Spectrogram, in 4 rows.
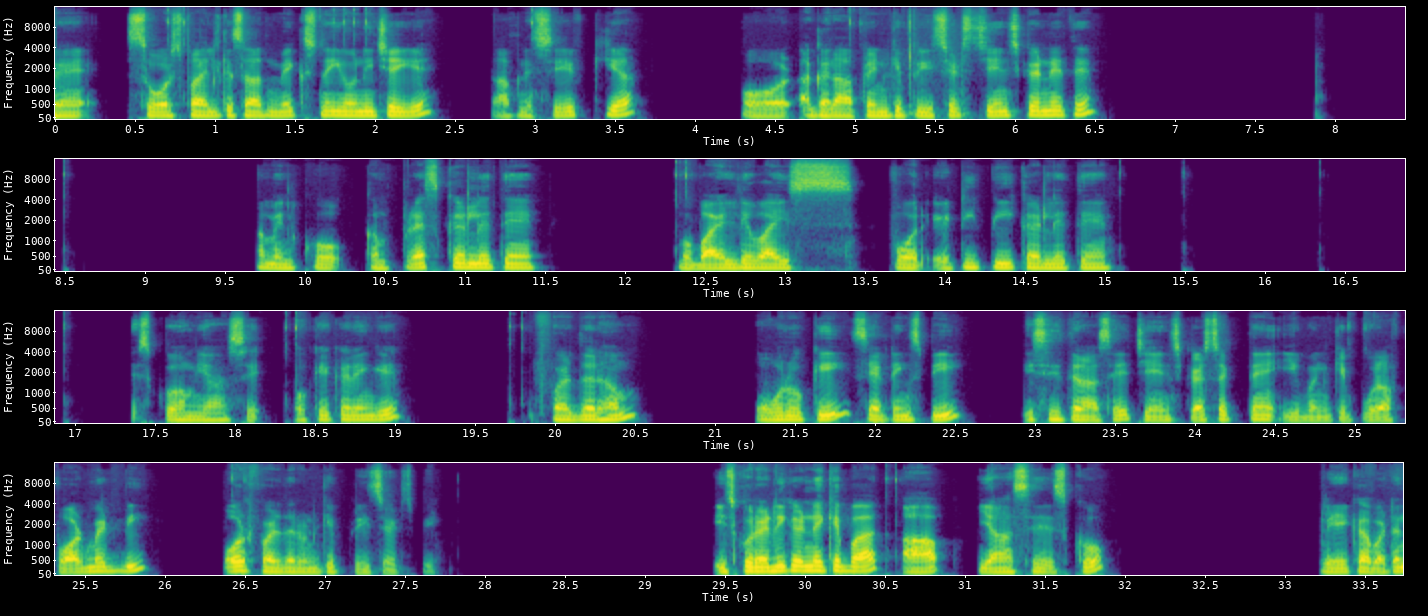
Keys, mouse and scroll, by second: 8.3 click, 9.0 click, 12.2 click, 15.0-18.4 drag, 24.8 click, 30.4 click.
